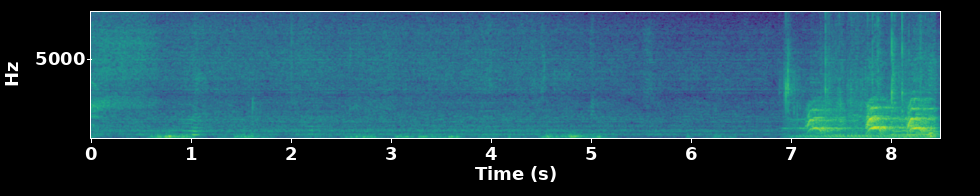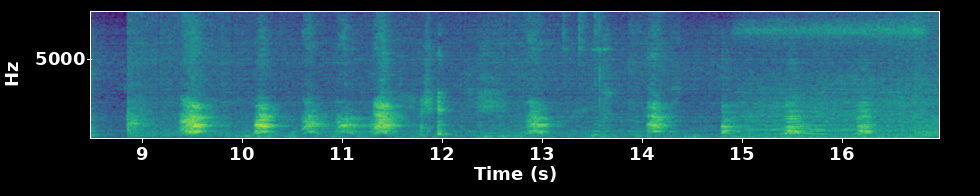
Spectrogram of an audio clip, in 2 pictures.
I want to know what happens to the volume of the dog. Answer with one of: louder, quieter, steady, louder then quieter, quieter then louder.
quieter.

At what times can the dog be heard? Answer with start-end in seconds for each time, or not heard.
7.0-16.5.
